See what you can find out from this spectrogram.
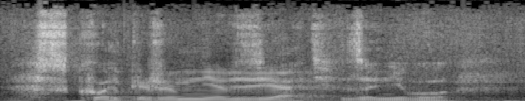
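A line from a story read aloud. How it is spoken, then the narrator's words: Plain. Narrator (Russian): спросил он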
